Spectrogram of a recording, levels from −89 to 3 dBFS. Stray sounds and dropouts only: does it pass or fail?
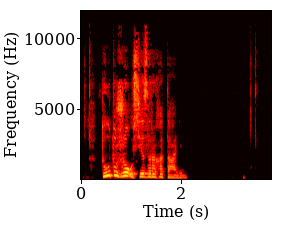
pass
